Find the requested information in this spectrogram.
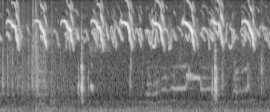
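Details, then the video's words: Freshly hatched black chicks, still wanting the mother's warmth, give bright falling peeps in quick succession, several birds overlapping, with a brief lower tone and soft clicks behind. "Baby Chicken Sounds - Baby Chicken Chirping Noises"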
